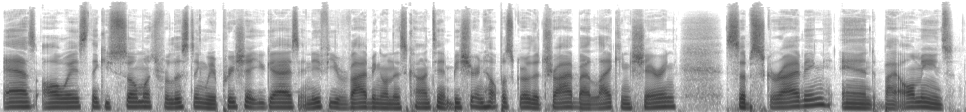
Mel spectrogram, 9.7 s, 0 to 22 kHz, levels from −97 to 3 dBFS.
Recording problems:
none

